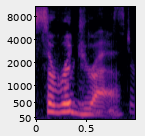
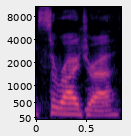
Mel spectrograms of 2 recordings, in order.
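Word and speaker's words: Cerydra: That's Seridra, not Saridra. Like dumbass Lana has been saying.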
